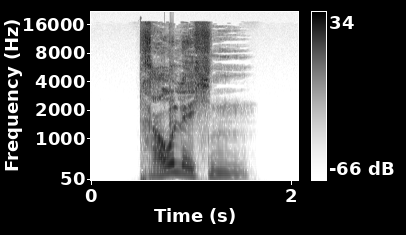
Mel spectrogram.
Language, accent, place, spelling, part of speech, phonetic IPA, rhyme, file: German, Germany, Berlin, traulichen, adjective, [ˈtʁaʊ̯lɪçn̩], -aʊ̯lɪçn̩, De-traulichen.ogg
- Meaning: inflection of traulich: 1. strong genitive masculine/neuter singular 2. weak/mixed genitive/dative all-gender singular 3. strong/weak/mixed accusative masculine singular 4. strong dative plural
